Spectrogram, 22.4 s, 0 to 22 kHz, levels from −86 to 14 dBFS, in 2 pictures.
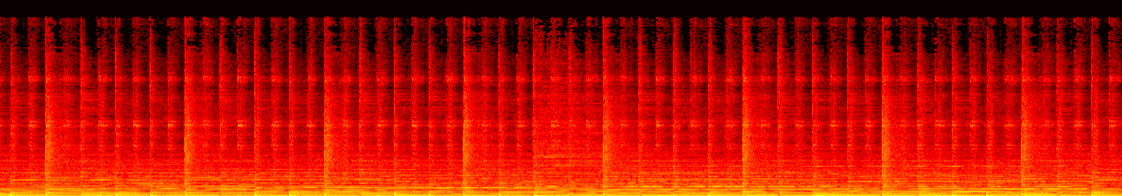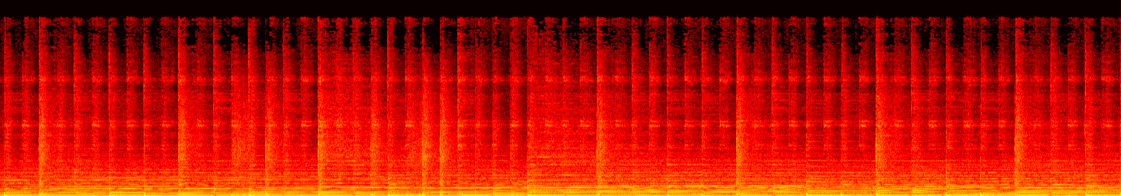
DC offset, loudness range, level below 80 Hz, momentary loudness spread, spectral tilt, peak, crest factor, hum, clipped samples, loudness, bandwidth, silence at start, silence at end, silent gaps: under 0.1%; 1 LU; -22 dBFS; 2 LU; -5 dB/octave; 0 dBFS; 16 dB; none; under 0.1%; -17 LUFS; over 20 kHz; 0 s; 0 s; none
